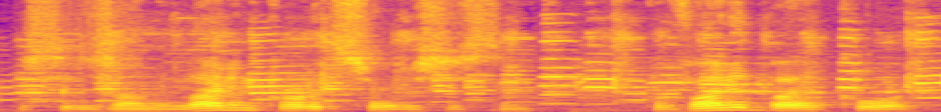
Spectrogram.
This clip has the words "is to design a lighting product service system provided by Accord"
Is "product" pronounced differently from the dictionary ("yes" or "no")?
yes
